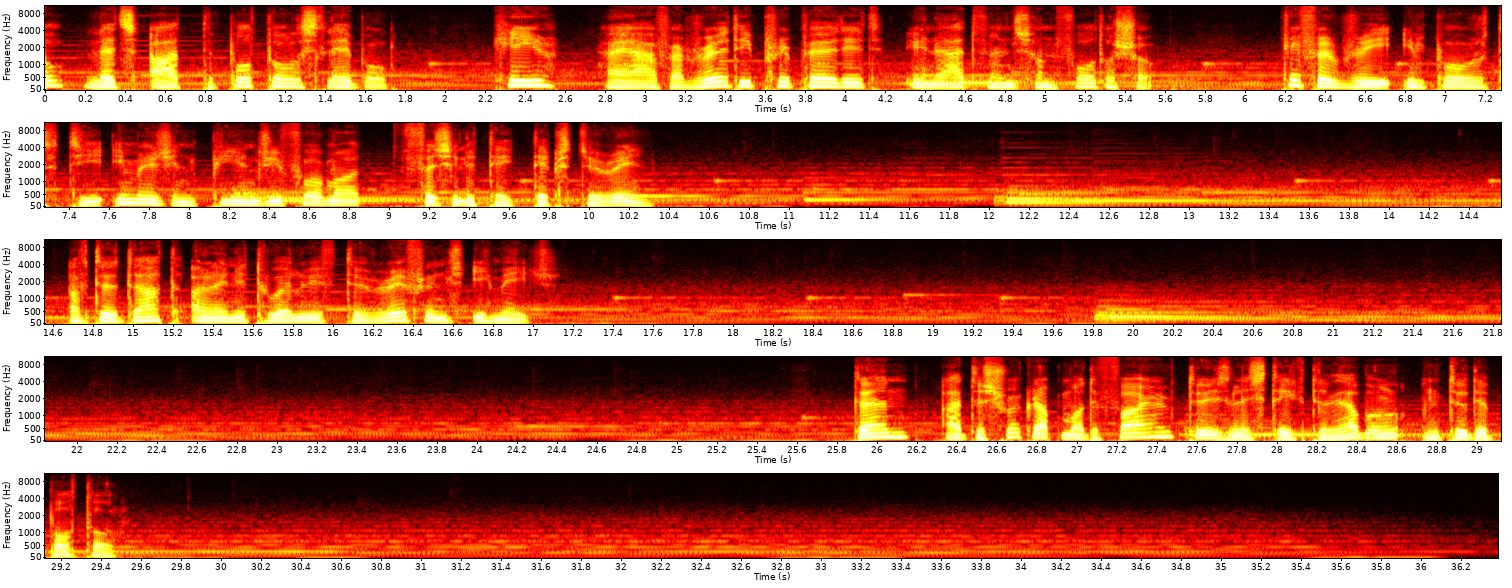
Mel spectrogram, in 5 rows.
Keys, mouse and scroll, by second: 0.4 a, 4.7 r, 7.1 s, 8.2 g, 9.7 shift+Right, 10.4 m, 11.5 t, 13.1-14.1 drag, 14.5 s, 18.0 g, 19.3 scroll up 3, 19.6 g, 20.6 scroll down 4, 21.0-21.7 middle drag, 21.7 g, 22.9 h, 23.2 right click, 23.6-25.4 middle drag, 25.4 click, 27.1 click, 28.3-30.1 middle drag, 30.1 shift+click, 30.3 middle click, 30.9 scroll up 1, 31.8 middle click, 32.3 g, 35.3 Tab, 35.5 middle click.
